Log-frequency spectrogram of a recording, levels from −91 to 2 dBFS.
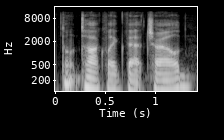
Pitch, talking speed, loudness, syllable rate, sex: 110 Hz, 210 wpm, -19 LUFS, 4.0 syllables/s, male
